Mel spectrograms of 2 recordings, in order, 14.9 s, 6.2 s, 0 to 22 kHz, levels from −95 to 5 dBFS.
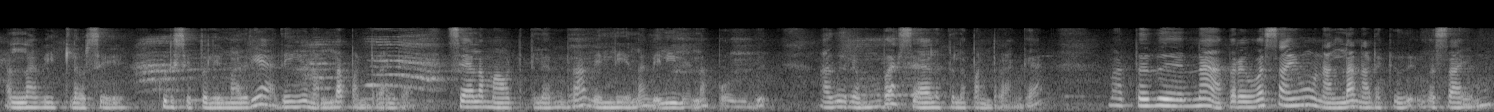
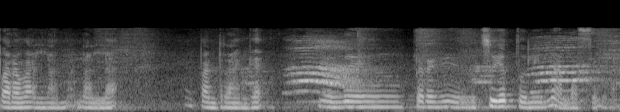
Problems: none marked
